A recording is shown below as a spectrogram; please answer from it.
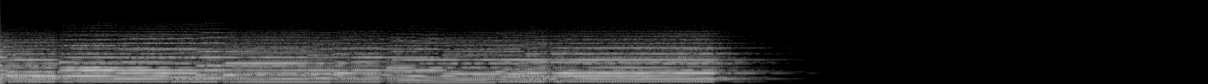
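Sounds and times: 
large ensemble playing an aria: 0.0s - 7.8s.

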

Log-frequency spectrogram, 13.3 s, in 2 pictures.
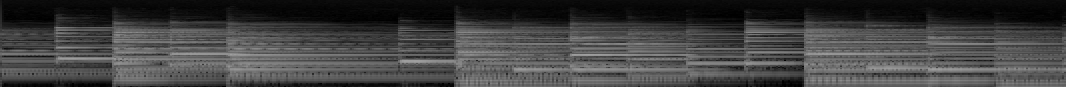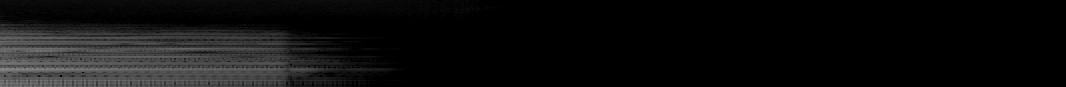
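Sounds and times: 
piano: 0.0s - 8.8s.

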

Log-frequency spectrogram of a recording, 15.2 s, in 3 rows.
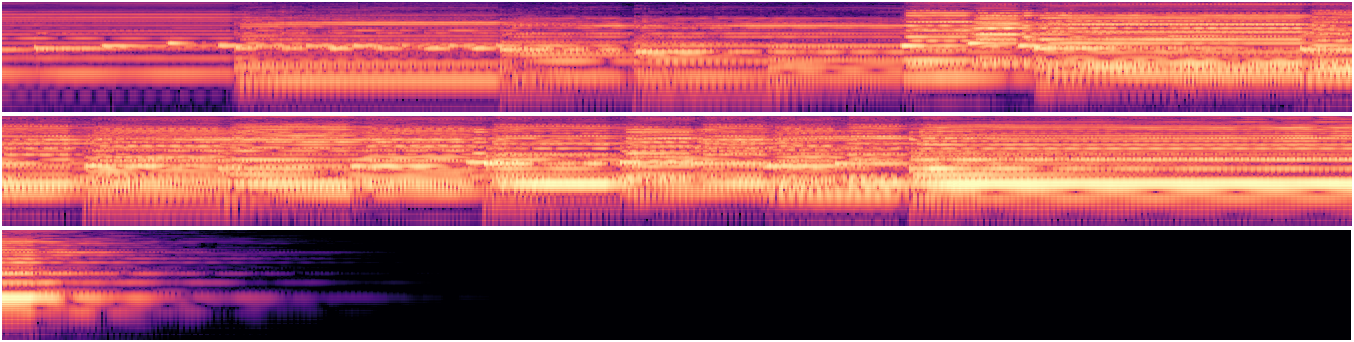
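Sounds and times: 
piano: 0.0s - 10.9s
two alto saxophones playing a minuet: 0.0s - 11.2s.

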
